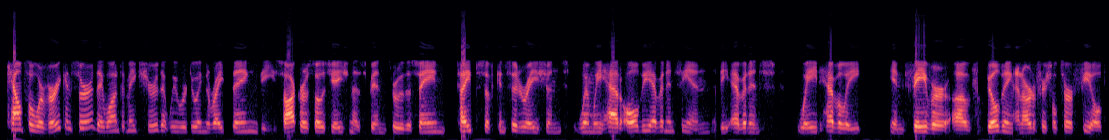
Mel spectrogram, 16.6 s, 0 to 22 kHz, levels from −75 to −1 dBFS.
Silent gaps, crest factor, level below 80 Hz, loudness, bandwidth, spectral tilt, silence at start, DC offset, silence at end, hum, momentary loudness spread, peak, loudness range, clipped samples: none; 18 dB; -70 dBFS; -22 LUFS; 14.5 kHz; -3 dB/octave; 0.1 s; under 0.1%; 0.15 s; none; 13 LU; -6 dBFS; 5 LU; under 0.1%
